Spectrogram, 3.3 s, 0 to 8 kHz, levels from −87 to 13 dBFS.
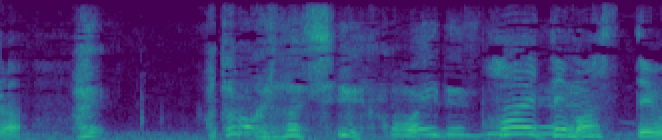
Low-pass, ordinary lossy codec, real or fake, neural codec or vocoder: none; none; real; none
